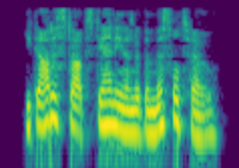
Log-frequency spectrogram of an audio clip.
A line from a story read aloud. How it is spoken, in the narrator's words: he said softly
